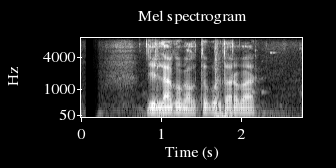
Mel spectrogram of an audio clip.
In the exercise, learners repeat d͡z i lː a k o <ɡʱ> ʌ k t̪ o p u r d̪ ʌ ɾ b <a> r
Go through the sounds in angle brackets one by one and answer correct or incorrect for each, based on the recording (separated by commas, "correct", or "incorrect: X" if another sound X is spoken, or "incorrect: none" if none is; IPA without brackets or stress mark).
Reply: incorrect: bʱ, correct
